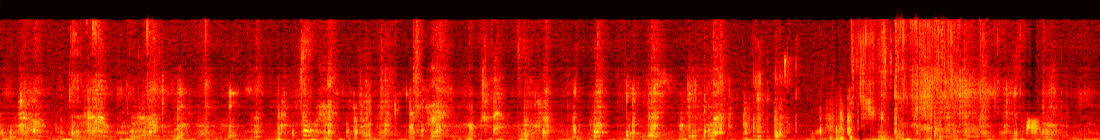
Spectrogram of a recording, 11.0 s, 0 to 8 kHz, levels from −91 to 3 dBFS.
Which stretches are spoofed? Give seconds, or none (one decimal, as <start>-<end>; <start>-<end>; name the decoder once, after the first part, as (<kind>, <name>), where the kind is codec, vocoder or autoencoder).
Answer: 0.0-0.5 (codec, SNAC); 1.7-7.2; 10.0-11.0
